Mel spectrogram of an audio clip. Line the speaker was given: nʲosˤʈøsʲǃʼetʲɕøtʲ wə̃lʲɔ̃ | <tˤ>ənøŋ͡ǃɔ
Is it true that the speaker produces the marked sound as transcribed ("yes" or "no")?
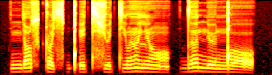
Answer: no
